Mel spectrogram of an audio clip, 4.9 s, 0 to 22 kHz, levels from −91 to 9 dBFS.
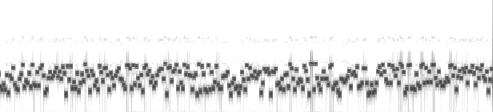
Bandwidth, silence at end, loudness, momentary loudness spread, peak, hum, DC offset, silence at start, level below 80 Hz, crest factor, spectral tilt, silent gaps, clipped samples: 6.4 kHz; 0 s; -21 LUFS; 1 LU; -18 dBFS; none; under 0.1%; 0 s; under -90 dBFS; 4 dB; -1 dB/octave; none; under 0.1%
